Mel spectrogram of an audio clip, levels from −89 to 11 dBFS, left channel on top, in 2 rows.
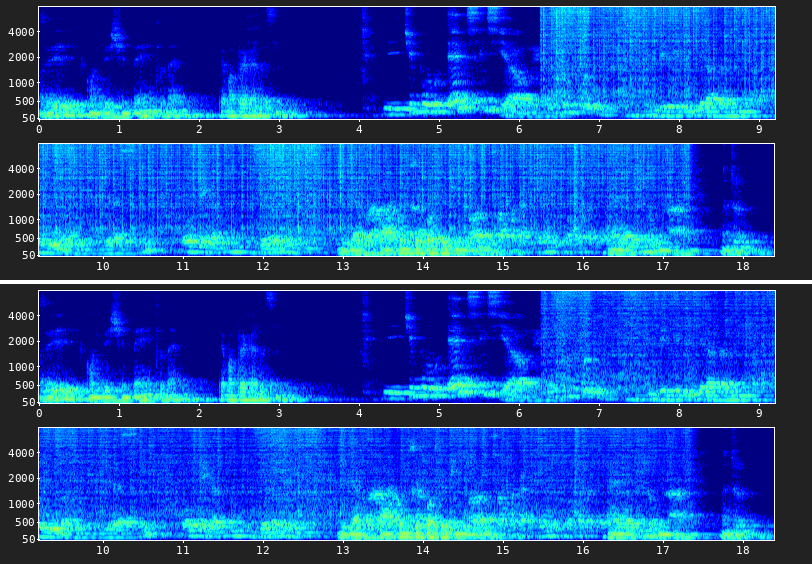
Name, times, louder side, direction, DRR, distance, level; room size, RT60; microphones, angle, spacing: voice 1, 0.0-1.8 2.3-3.1 12.9-14.9 16.3-17.2 17.7-18.0, right 1 dB, 20° right, 1 dB, 0.3 m, -40 dB
voice 2, 2.6-3.2 4.0-12.6 12.9-18.0, equal, 20° left, -1 dB, 0.9 m, -46 dB
sound 1, 6.3-17.3, left 6 dB, 60° left, 0.6 m, -44 dB
6.1 x 2.3 x 3.0 m, 1.2 s
head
